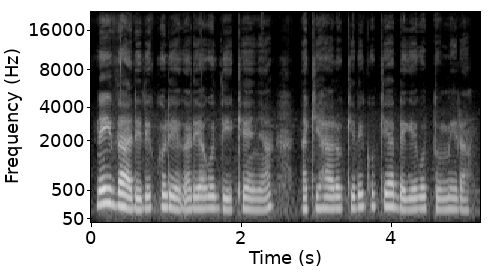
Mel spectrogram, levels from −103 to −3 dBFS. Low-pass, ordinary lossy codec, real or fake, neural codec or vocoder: none; none; real; none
